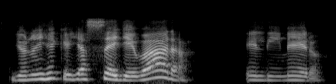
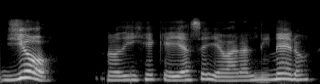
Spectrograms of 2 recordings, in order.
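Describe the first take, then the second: First: The word 'llevara' carries the main stress. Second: The word 'yo' carries the main stress. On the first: She did something else with the money. "Es que tal vez se lo gastó o hizo otra" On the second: Someone other than the speaker said it. "porque tal vez no fui yo, yo no fui quien dijo eso"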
